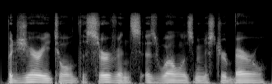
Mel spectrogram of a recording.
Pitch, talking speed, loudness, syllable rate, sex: 95 Hz, 220 wpm, -17 LUFS, 5.1 syllables/s, male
